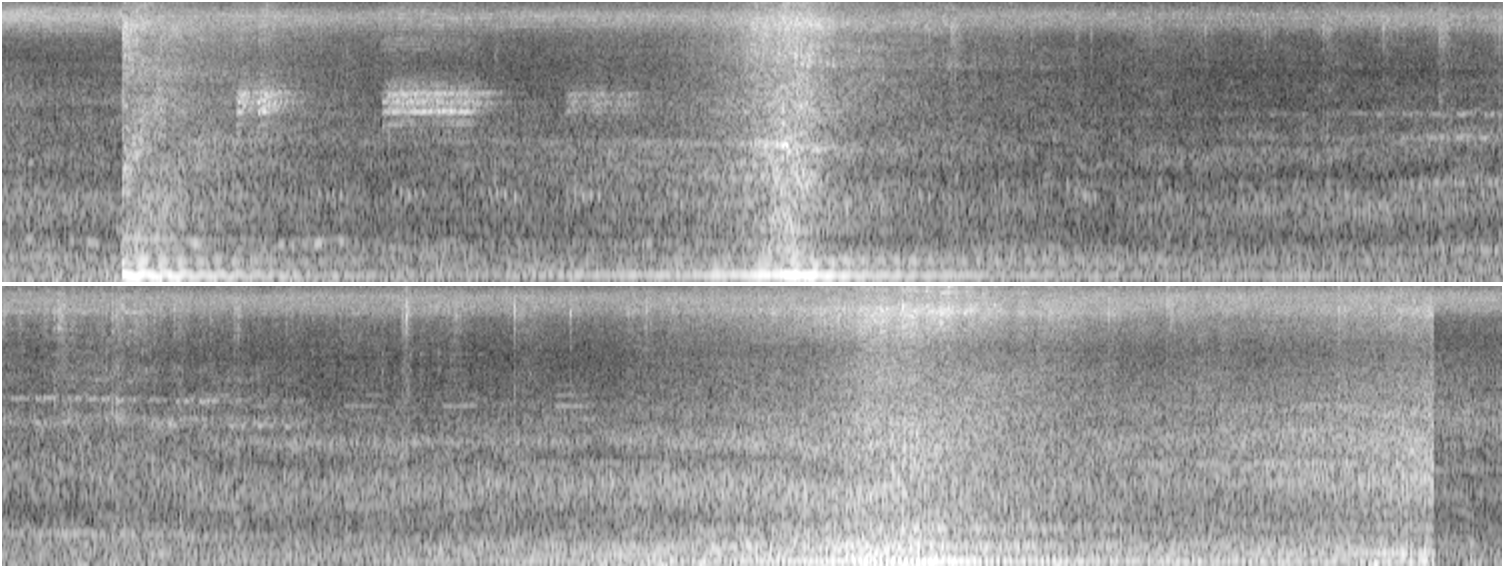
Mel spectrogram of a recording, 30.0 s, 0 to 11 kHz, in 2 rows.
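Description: Road traffic on a highway: vehicles passing close by with a low engine hum. Two louder pass-bys, about 8 and 24 seconds in, each swell up and fade away over a few seconds. A steady high-pitched hiss runs underneath.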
